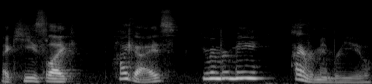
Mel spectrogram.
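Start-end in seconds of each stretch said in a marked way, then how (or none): 1.1-3.7 put-on sweet children's host voice. Retelling a video where Steve talks to the camera: imitating Steve's voice. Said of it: "Steve voice-ish".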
